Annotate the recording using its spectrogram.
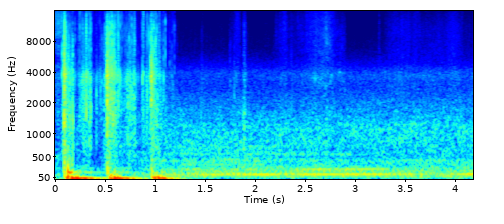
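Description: Plastic candy packets crinkling as a handful of them is shaken, a few quick rustles in the first second; after that only a steady low hum.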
